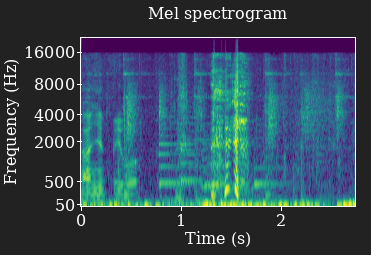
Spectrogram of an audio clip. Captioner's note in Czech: kašlání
